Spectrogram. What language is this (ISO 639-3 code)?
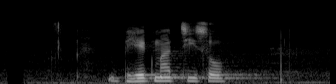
nep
